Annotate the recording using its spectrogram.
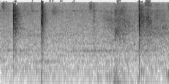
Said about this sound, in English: Having spoken these words, the infallible Hari slapped his arms. Bunjabogam bujabogam. He slapped his arms with his palms.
